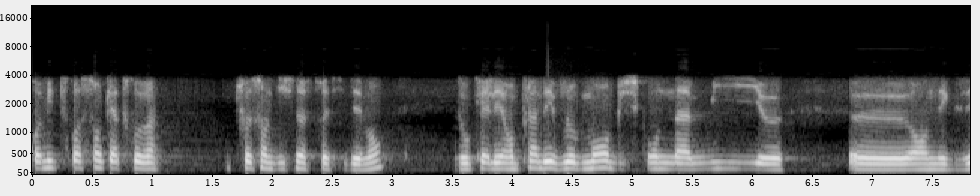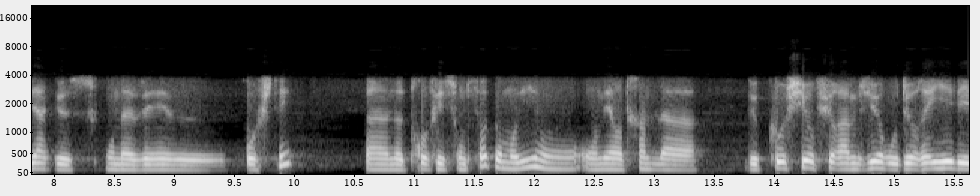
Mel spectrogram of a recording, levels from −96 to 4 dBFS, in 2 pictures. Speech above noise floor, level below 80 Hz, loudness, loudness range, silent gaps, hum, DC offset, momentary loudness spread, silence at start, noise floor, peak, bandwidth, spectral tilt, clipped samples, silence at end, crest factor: 46 dB; -64 dBFS; -17 LUFS; 3 LU; none; none; under 0.1%; 8 LU; 0 s; -61 dBFS; -4 dBFS; 4 kHz; -10.5 dB/octave; under 0.1%; 0 s; 14 dB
